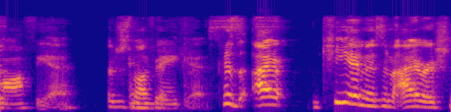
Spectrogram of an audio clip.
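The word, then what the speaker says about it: Kian: It's K I A N. But she pronounced it Kean Kean.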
